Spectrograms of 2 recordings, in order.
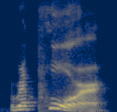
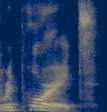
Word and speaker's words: rapport: is this we normally Rapport Rapport we don't say report Rapport or Christmas Christmas we don't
